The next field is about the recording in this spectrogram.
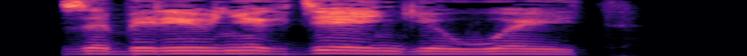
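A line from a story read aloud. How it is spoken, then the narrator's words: Growl. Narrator (Russian): рыкнул Большое Дуло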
